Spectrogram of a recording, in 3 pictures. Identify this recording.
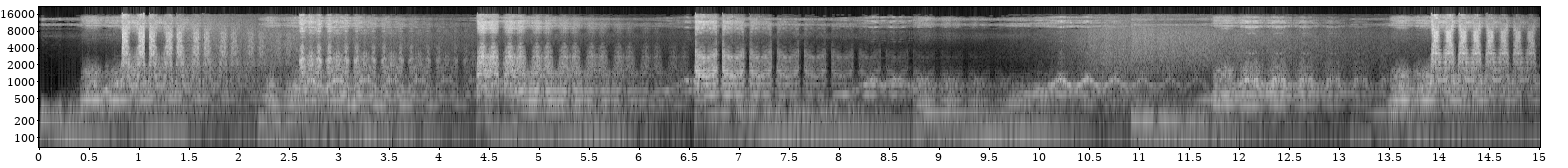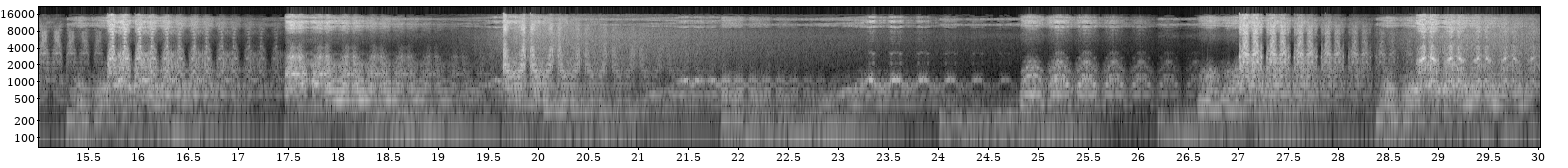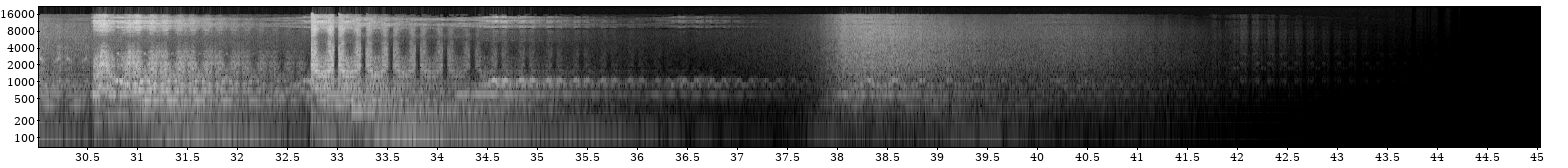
This is used by fliter of a vst BP 48 FX using a sharp nice smoothing synth sound
Acoustic, Bass, Beat, Celtic-Harp, Drum, Drums, Ethnic, Faux, Funk, Guitar, Harp, Hit, Japanese, Koto, Loop, Melody, Music, Nylon, Plucked, Rhythm, Snare, Snickerdoodle, String, Strings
